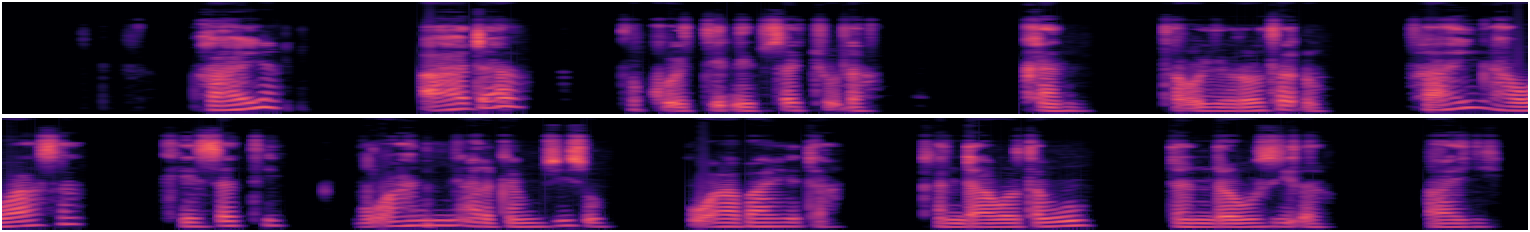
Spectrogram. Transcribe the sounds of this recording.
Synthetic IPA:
faːjɐ | ʔaːd̪aː | t̪ɔkːɔɪt̪ːɪnʔɪbsɐt͡ʃːṵːᶑɐ | kʰɐn | t̪ʰɐ̰ʔʊ̰jɛɾo̞ːt̪ɐᶑʊ | fa̰ːjhɐwaːsɐ | kʰe̞ːs̬ːɐt̪ːɪ | bʊ̰ʔaːniːɐɾɡɐms̬iːsʊ | b̥ʊ̰ʔaːbaːjɛːᶑɐ | kʰɐnd̪aːwːɐt̪ɐmuː | d̪̥ɐnd̪ɐʔuːs̬iːᶑɐ | b̥aːjːe

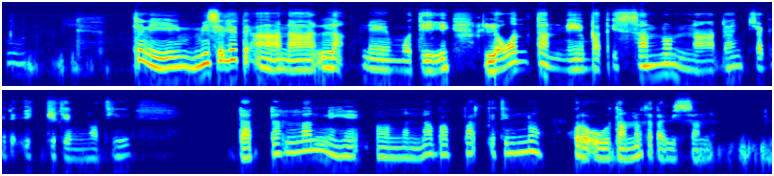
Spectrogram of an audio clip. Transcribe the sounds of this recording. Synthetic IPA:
t̪ɪnɪmɪsɪlɛt̪ɛʔaːnɐlɐ̰ʔneːmːɔt̪ɪlɔwɔnt̪ːɐnːɪbɐt̪ʼɪsːɐnːɔnːɐd̪ɐnt͡ʃːɐɡɛd̪ɛ̰ʔɪkːɪt̪ɪnːɔt̪ʰɪ | d̪̥ɐd̪ːɐlːɐnːɪheʔnɔnːɐnːɐbɐbːɐt̪ʼːɪt̪ɪnːɔ | hɔɾɔ̰ʔuːt̪ɐnːɔt̪ɐt̪ʼɐwɪsːɐnːɔ

